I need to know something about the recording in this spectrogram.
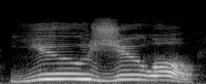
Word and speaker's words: usual: syllables you jus oh that second syllable jus the one with the underline needs to be voiced put your hand on your throat and feel for the vibration in the second syllable you jus Oh now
